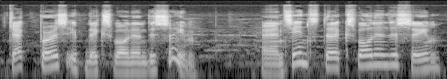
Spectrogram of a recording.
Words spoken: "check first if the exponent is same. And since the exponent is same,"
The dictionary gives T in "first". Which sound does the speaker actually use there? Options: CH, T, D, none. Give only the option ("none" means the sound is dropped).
none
